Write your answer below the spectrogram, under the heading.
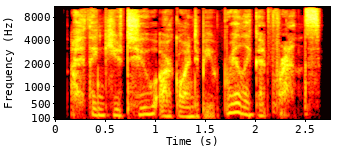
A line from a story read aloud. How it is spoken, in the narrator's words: Katie laughed and walked me out of the room, whispering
